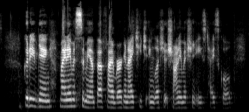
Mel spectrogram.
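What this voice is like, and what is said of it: Loud projecting teacher voice. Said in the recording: “I'm going to lower this. Can I lower this? I'm short. Okay, never mind. I'll just use my teacher voice.”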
